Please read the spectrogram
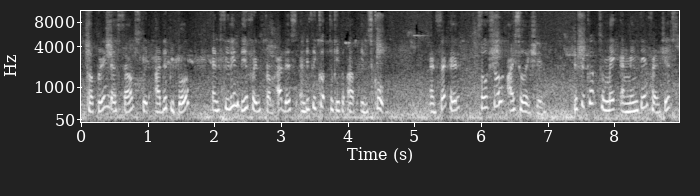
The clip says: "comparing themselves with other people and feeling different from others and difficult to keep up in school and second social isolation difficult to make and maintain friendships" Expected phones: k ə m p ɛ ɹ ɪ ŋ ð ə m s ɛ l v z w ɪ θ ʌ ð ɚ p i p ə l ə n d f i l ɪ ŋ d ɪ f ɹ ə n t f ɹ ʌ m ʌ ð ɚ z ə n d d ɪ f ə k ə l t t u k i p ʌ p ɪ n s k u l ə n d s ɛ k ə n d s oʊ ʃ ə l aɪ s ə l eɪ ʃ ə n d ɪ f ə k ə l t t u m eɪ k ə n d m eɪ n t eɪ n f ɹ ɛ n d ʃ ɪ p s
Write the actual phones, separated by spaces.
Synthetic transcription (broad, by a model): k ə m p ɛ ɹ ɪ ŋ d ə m s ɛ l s w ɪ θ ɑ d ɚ p i p ə l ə n f i l ɪ ŋ d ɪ f ɹ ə n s f ɹ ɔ m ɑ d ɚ s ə n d d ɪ f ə k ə l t t u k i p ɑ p ɪ n s k u l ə n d s ɛ k ə n d s oʊ ʃ ə l aɪ s ə l eɪ ʃ ə n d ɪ f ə k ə l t t u m eɪ k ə n m eɪ n t eɪ n f ɹ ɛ n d ʃ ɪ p s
